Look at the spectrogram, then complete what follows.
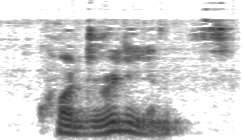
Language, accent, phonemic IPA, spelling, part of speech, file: English, Southern England, /kwɒdˈrɪl.i.ənθ/, quadrillionth, adjective / noun, LL-Q1860 (eng)-quadrillionth.wav
- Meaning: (adjective) The ordinal form of the number one quadrillion; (noun) 1. The person or thing in the quadrillionth position 2. One of a quadrillion equal parts of a whole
